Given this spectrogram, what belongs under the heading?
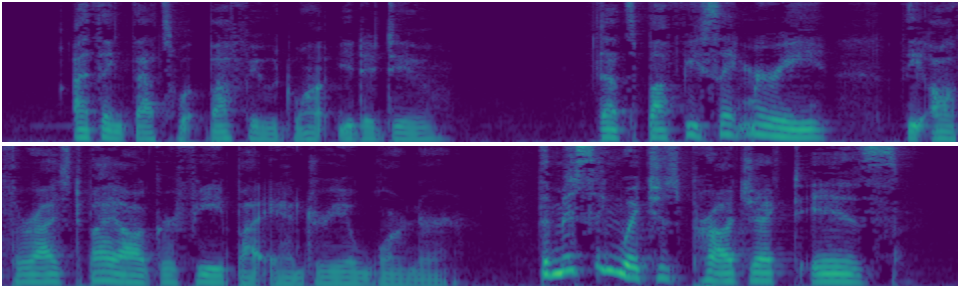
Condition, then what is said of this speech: None; typical speech.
